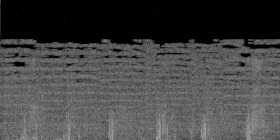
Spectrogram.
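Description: Running footsteps on a dirt trail: trail-running shoes striking the ground at a steady running pace, about three steps a second.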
